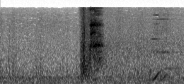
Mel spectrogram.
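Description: A glider snaps open with a loud whoosh.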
